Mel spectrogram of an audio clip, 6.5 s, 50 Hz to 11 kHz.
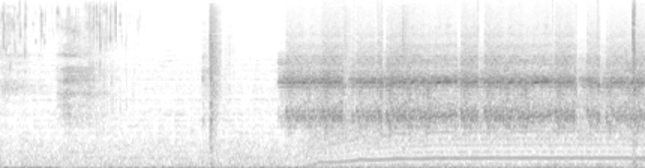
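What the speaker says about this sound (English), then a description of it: "I'm gonna ride the go-kart again." A go-kart in the game Ice Scream 1 races along with a loud, continuous engine drone that rises in pitch and holds steady, joined by tire skidding and squealing, with no talking.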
